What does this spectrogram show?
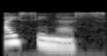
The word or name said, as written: iciness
